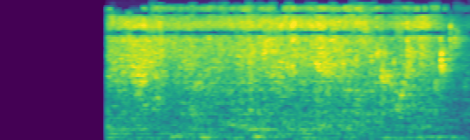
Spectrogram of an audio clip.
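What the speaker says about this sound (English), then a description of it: "We're gonna just gives it a little bit of fresh water in here." Fresh water pours steadily into a spiral gold recovery setup, a continuous splashing rush that starts abruptly after a short silence and stays close and even.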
